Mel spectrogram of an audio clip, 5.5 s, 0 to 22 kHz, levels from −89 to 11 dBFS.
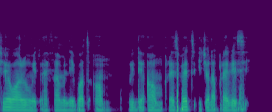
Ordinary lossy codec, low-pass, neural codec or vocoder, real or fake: none; 7.2 kHz; none; real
